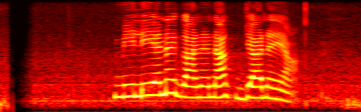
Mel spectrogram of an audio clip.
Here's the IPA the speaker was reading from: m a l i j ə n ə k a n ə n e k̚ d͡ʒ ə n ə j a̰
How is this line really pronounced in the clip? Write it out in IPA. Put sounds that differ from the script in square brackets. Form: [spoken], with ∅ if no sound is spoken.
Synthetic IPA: m [i] l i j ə n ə [ɡ] a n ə n [a] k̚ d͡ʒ [a] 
